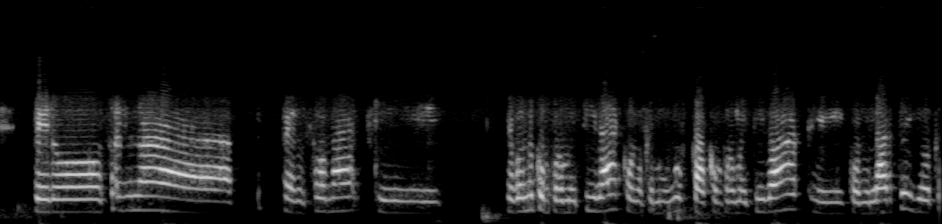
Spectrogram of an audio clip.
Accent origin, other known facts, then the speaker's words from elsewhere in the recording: Huetamo, Michoacán, Mexico; born there; now in Morelia, Mexico; Y bueno, nací en Huetamo, Michoacán. Me vine a estudiar aquí en la ciudad de Morelia, persiguiendo mis sueños, ¿no?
